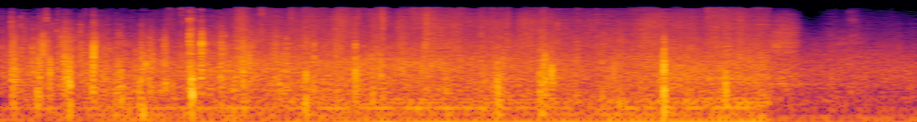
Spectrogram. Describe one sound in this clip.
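Gunshots crack rapidly outdoors.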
